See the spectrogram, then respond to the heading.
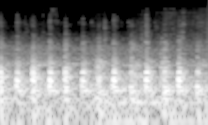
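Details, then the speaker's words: Car driving downhill: hollow regular knocks about six per second, low and locked to road speed, thought to be the tire; later found to be a loose wheel. "I don't know what that is. It sounds like my tire. Maybe."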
